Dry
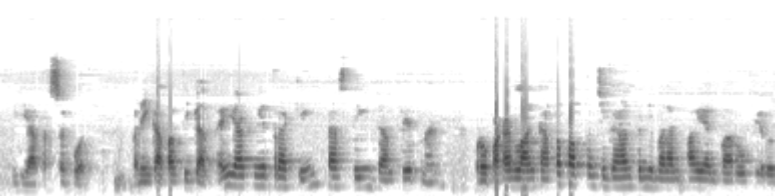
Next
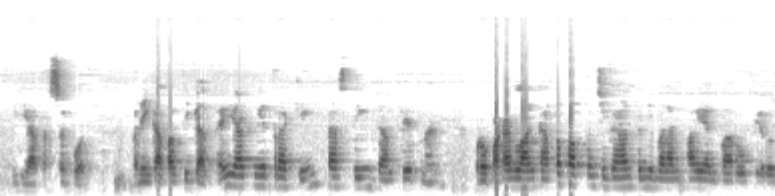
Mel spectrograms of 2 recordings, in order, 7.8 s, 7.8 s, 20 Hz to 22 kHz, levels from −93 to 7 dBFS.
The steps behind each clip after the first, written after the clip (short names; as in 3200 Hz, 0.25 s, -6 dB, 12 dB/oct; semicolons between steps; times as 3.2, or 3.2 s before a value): nothing audible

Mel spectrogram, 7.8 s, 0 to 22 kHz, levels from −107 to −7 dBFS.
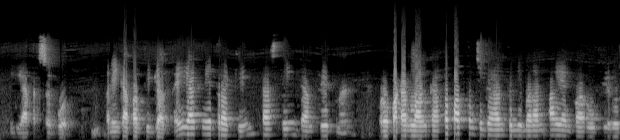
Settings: vibrato 0.9 Hz 99 cents; Doppler distortion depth 0.22 ms; gain -7.5 dB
